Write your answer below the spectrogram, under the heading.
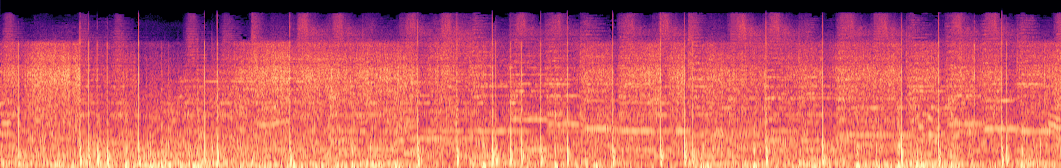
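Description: Aerial fireworks bursting: a dense, continuous barrage of bangs and crackles in quick succession, with a low rumble under them.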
